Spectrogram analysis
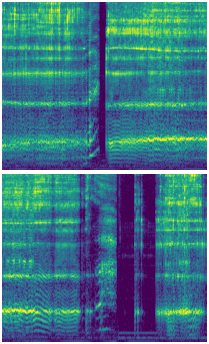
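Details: Burping brought on by thigh squishing: long, drawn-out voiced burps with a steady droning pitch, broken by brief pauses, faint background music.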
